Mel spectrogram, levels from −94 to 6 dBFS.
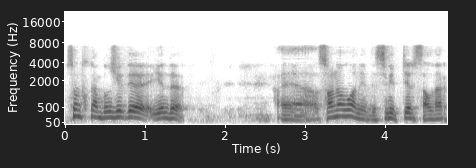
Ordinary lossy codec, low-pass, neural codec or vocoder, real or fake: none; 7.2 kHz; codec, 16 kHz, 1.1 kbps, Voila-Tokenizer; fake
